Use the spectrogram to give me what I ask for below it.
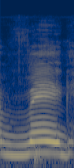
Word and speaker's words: vogue: वेग है, VAGUE, वेग। यहीं पे एक और वर्ड लिख रही हूँ, VOGUE। दोनों का स्पेलिंग काफी मिलता जुलता है, परेशान ना हो। ये वोग है, वो वेग है।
